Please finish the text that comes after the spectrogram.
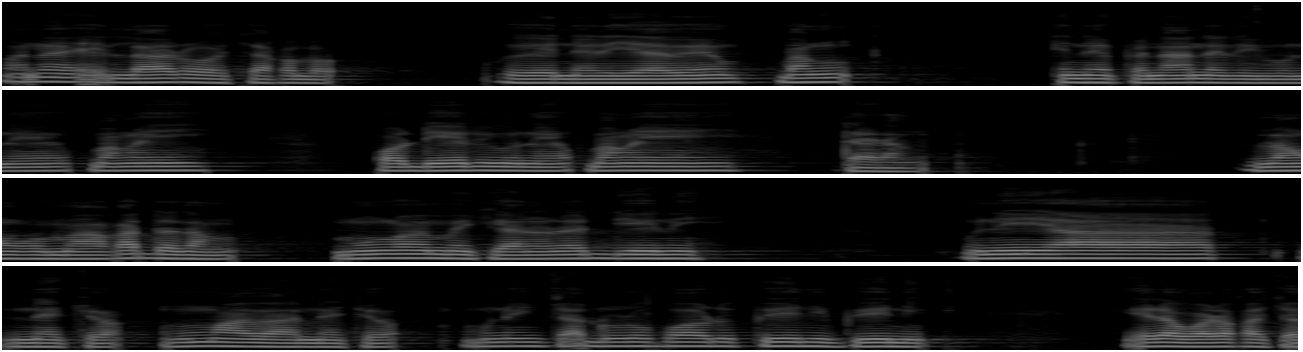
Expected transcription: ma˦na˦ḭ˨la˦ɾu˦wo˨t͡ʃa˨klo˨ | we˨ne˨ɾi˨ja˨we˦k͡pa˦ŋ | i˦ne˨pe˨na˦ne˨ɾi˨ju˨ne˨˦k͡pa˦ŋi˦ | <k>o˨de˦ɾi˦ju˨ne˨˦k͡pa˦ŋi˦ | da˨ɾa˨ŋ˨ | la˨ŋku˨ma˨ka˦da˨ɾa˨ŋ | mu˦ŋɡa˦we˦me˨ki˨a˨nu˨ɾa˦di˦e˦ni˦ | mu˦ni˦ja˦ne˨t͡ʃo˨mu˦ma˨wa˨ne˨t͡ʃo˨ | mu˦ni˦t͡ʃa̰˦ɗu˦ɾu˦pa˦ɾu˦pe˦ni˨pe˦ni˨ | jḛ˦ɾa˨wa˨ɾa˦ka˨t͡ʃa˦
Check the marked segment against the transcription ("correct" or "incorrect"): correct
